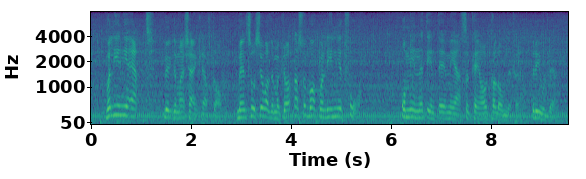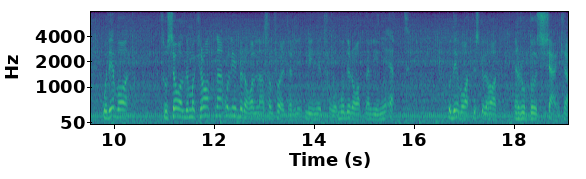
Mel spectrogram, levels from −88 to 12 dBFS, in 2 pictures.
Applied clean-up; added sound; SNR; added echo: none; Engine; 8 dB; none.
